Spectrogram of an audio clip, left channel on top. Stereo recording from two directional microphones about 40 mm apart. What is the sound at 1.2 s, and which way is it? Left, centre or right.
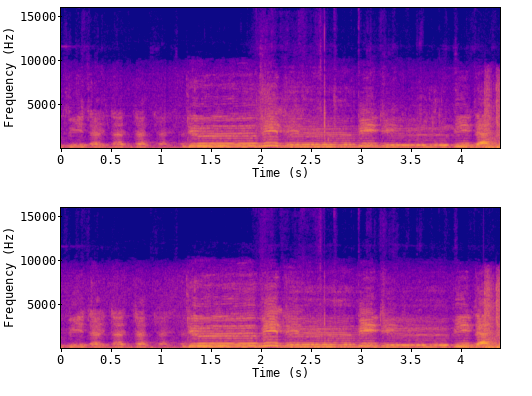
A capella, right.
